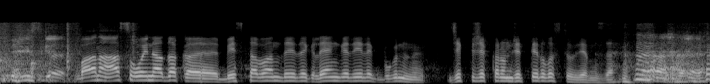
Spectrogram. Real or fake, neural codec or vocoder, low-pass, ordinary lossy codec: fake; codec, 16 kHz, 0.9 kbps, LongCat-Audio-Codec; 7.2 kHz; none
